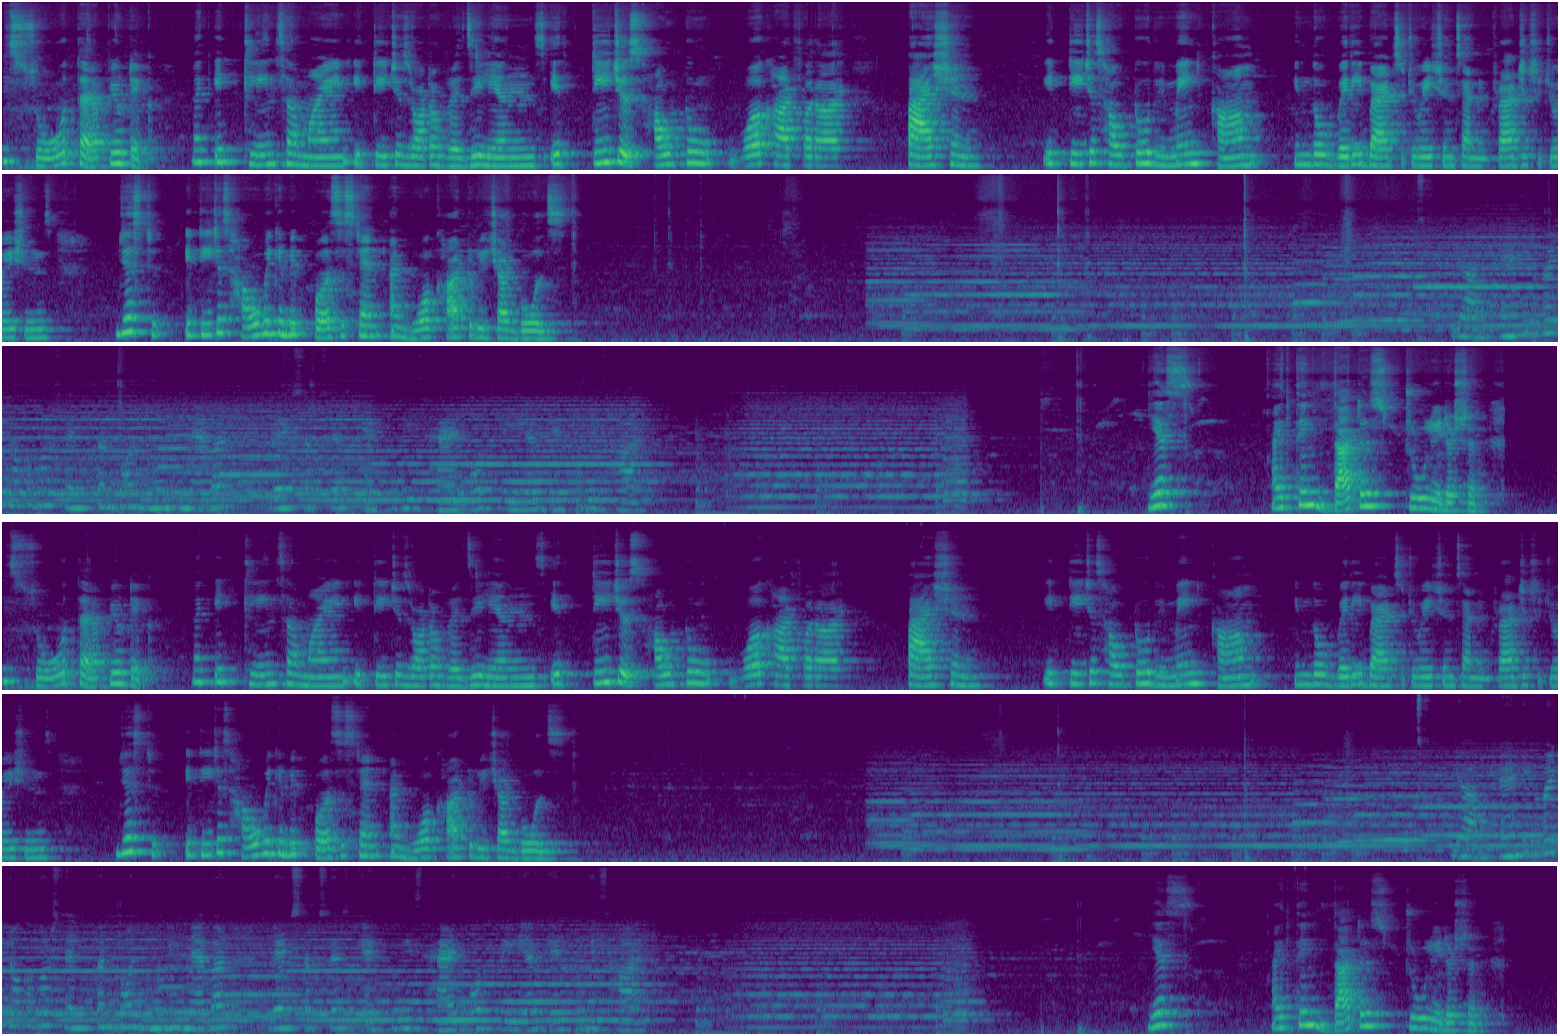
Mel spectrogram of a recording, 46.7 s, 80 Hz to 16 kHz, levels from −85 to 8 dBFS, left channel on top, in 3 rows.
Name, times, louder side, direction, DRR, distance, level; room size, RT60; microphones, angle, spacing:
voice 1, 0.0-1.5 1.9-8.5 9.1-9.8 10.4-12.6 12.9-16.1 16.7-21.2 42.6-43.0 43.8-46.1, left 4 dB, 60° left, 0.5 m, -25 dB
sound 1, 24.2-40.8, left 1 dB, 35° left, 3.7 m, -43 dB
voice 2, 26.1-26.4 29.8-38.8 40.0-40.5 41.0-41.1, right 1 dB, 65° right, 3.5 m, -41 dB
16.0 x 11.0 x 7.2 m
head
